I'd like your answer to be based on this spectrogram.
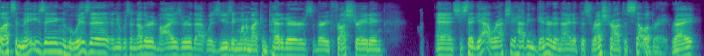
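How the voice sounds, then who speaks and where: A man hosting a podcast, telling stories in relaxed casual chat with quoted dialogue. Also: fairly low pitch. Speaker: podcast host.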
